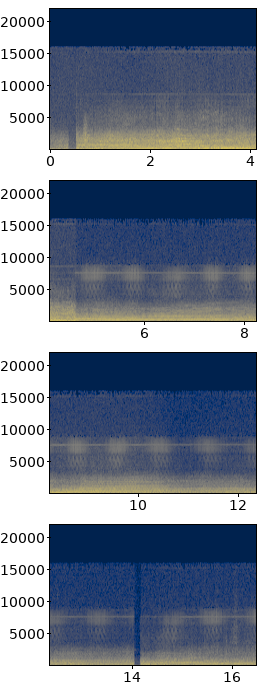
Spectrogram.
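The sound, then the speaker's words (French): A car engine rumbles to life as a man starts the car at night in Paris and pulls away, its pitch rising and falling through gear changes as it drives steadily, fairly loud, with no voices. “Ils vont vers la voiture et ils entrent dans la voiture. Puis, il la met en route.”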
